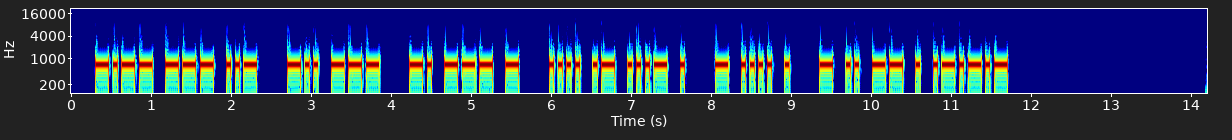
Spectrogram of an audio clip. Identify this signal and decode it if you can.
Morse code, heard as a keyed tone, about 22 wpm, 700 Hz. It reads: YOU DO NOT HAVE THE TIME.
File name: practice / 22wpm / Sentences with 4-Word Phrases - 22wpm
